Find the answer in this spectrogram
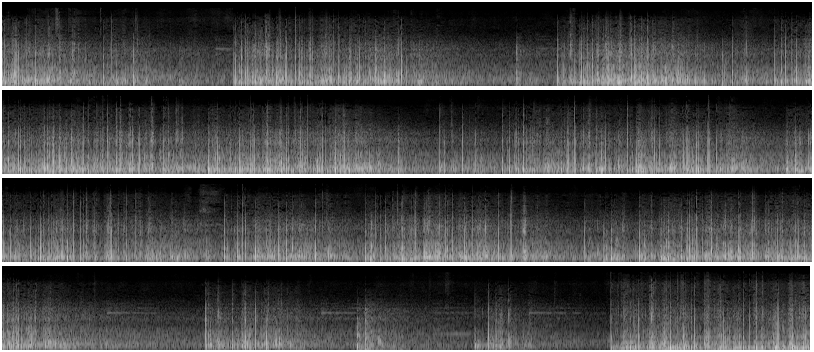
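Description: Daytime fireworks display: a dense, near-continuous barrage of rapid firecracker bangs and crackling. It eases off briefly a couple of times and thins out near the end.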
